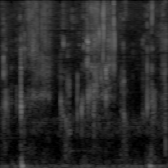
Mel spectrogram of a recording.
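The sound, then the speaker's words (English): Biting and chewing of a chili-seasoned meat stick: a sharp bite near the start, then steady wet, crunchy mastication with a second firm chomp near the end, no talking. “I don't know if it's going to be an audio experience, but here goes a stick now.”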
